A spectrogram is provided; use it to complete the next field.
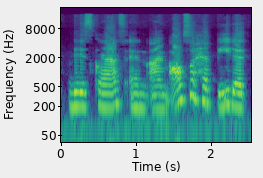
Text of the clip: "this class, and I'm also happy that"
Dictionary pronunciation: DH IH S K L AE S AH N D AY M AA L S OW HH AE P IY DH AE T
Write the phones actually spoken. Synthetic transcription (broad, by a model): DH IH S K L AE S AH N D AY M AA L S OW HH AE P IY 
